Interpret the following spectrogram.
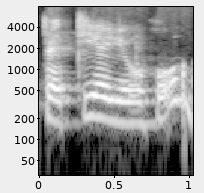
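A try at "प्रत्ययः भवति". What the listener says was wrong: Pratyayah bhavati, not pratyayoho. Don't add visarga to pratyayoho. Pratyayah only becomes sandhi. Pratyayah. Pratyayah or pratyayo, not pratyayoho.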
